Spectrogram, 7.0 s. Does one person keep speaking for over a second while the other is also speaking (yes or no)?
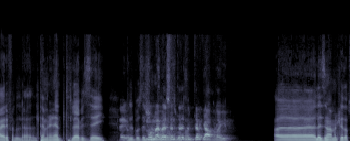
yes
